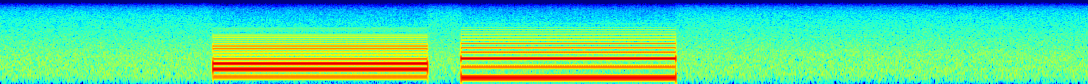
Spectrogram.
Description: Aircraft SELCAL, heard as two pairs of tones. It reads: JP-AS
